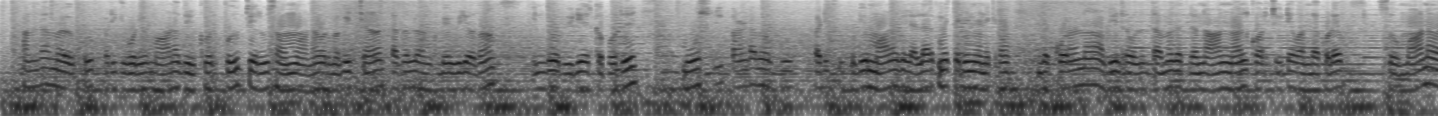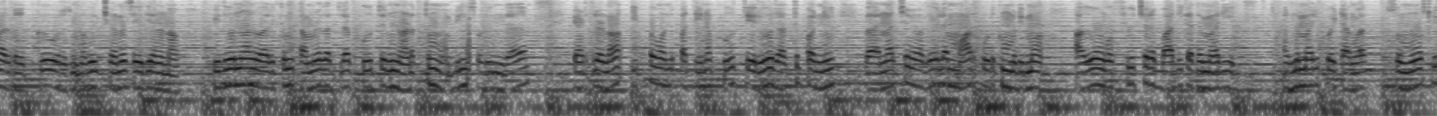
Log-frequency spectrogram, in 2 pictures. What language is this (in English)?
Spanish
